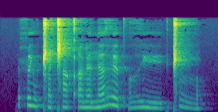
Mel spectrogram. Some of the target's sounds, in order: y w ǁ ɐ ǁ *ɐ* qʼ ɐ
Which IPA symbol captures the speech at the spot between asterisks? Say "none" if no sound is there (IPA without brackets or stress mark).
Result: a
